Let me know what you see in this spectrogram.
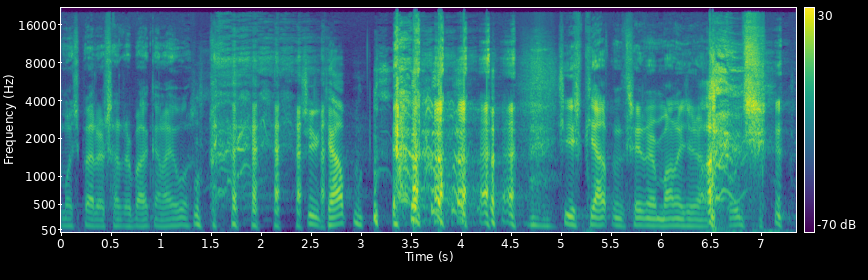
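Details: Man nearly 65 with Parkinson's disease, voice problem noticed before diagnosis, also word-finding difficulty; hypokinetic dysarthria (Parkinson's disease).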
